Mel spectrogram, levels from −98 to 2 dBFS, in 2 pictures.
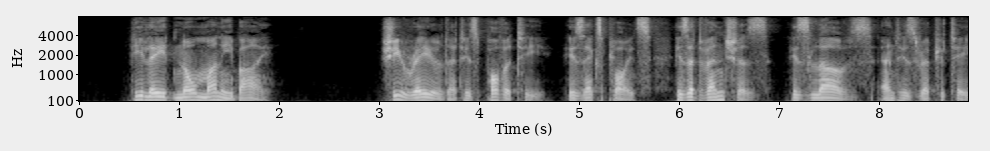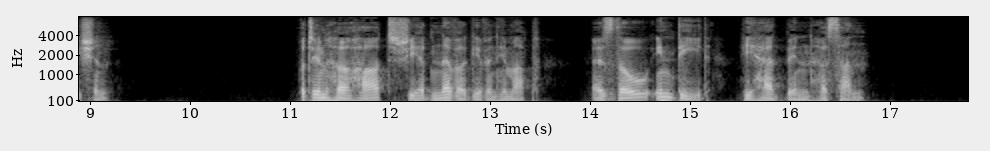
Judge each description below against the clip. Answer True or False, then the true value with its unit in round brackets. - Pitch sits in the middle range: False (95 Hz)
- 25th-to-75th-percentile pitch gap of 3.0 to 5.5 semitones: True (4.7 semitones)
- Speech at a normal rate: False (125 wpm)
